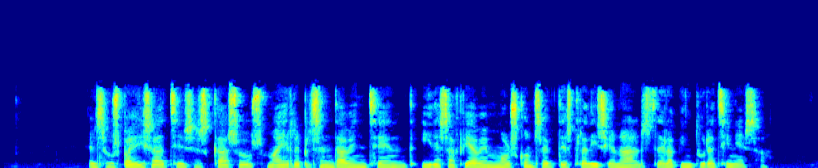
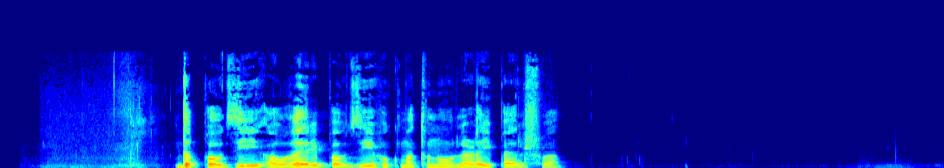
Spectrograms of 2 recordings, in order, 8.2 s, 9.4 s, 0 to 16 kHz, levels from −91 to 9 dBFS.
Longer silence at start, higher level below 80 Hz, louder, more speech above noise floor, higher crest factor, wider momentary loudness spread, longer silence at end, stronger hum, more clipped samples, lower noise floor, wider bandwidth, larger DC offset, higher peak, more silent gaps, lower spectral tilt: second, 0.9 s vs 1.25 s; about the same, -66 dBFS vs -62 dBFS; second, -28 LUFS vs -24 LUFS; second, 47 dB vs 61 dB; about the same, 22 dB vs 26 dB; second, 7 LU vs 12 LU; second, 0.5 s vs 3.85 s; neither; neither; second, -77 dBFS vs -84 dBFS; second, 8.6 kHz vs 11 kHz; neither; second, -8 dBFS vs -2 dBFS; neither; second, -2.5 dB/octave vs -6.5 dB/octave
